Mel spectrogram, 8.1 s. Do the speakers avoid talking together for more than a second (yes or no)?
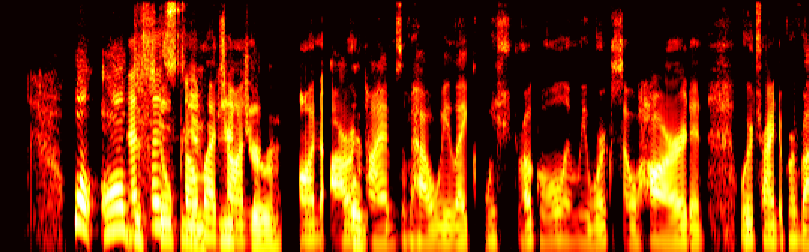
no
